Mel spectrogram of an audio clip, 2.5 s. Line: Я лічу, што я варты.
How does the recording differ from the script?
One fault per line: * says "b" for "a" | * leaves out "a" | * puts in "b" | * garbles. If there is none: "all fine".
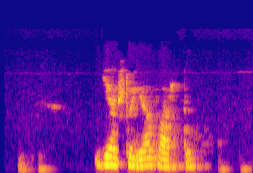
* leaves out "лічу"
